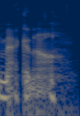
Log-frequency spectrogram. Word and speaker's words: Mackinac: It's spelled Mackinac, but in my Midwestern brain, I'm for some reason remembering it as Mackinac. But okay. So if you're native to the area, you do pronounce it Mackinac.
